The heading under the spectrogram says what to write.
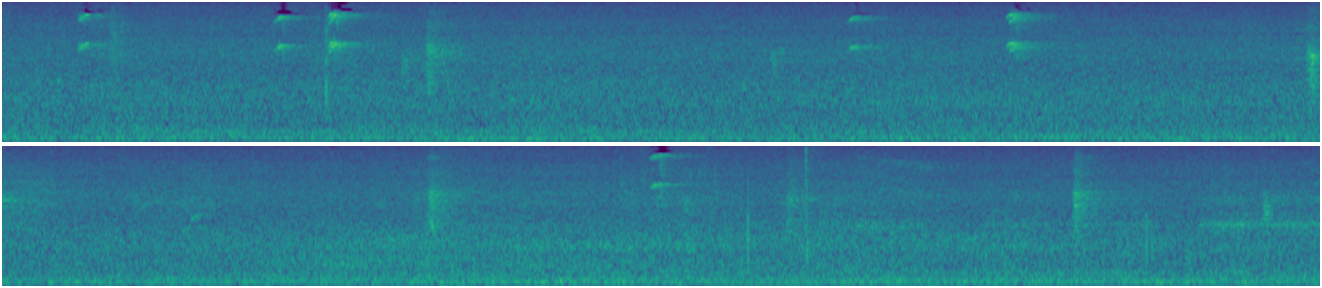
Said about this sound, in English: These check-check calls. Common grackle.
